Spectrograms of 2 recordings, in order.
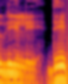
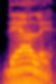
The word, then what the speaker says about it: Deale: Oye, ¿cómo se pronuncia? Por cierto, yo le digo Dilly. Cuando hablas con alguien que está en Murcia dices dil ¿Dónde? No, de Ale.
